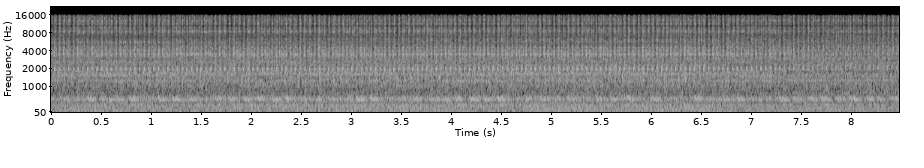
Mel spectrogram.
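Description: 2014 Ford Kuga (Escape) engine idling, heard up close in the open engine bay: a steady, even running sound with a faint high whine over it.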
